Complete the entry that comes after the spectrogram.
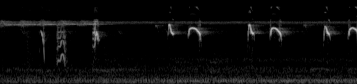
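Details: Brown-throated sunbird song played to provoke rivals: a few falling scratchy notes, then loud high arched chirps in pairs, over a steady thin high hiss.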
